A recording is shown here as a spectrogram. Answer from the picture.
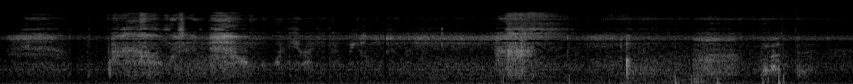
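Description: Two people whispering in short breathy bursts, with pauses between, over a steady faint hiss.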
